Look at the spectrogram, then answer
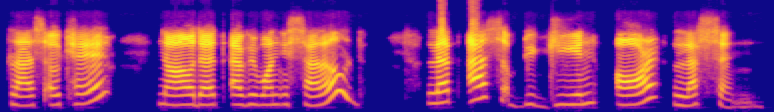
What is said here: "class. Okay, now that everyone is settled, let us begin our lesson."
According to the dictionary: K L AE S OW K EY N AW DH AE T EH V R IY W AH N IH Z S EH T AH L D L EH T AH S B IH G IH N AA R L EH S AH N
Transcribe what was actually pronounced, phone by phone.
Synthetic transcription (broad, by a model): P L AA S OW K EY N AW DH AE T EH V R IY W AH N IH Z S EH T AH L D L EH T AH S B IH G IH N AA R L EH S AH N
